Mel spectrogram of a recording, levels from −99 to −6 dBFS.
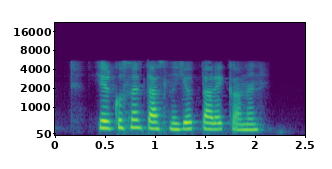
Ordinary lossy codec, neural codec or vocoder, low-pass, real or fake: AAC, 32 kbps; codec, 16 kHz, about 1 kbps, DyCAST, with the encoder's durations; 5.4 kHz; fake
